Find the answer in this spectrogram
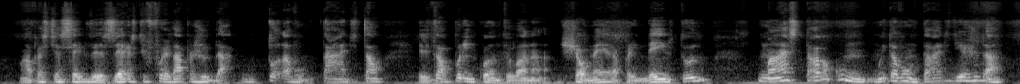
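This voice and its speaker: A man with a medium pitch speaks with vocal fry and very wide pitch swings. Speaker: missionary storyteller. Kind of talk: storytelling talk. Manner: casual, conversational.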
